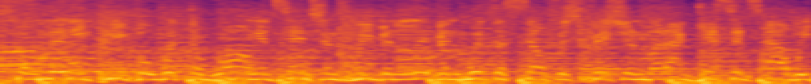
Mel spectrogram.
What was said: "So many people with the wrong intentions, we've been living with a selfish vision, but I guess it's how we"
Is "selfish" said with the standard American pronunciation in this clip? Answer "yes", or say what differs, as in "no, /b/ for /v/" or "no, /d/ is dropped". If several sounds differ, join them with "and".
yes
